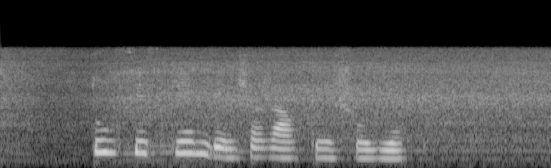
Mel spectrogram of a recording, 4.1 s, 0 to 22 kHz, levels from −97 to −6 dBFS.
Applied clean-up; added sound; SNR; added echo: none; Tools; 5 dB; none.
